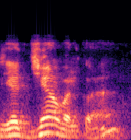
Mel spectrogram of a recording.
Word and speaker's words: Yajnavalkya: Yajnavalkya, you have to pronounce the JN when you write in English, but in Sanskrit it is Yajnavalkya.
